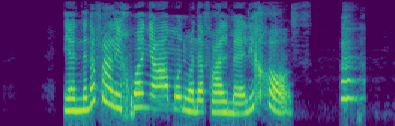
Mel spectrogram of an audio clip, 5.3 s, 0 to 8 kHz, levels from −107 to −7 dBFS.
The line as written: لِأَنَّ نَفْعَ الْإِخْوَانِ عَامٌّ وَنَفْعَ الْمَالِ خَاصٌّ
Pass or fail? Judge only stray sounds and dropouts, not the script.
fail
